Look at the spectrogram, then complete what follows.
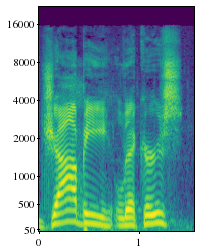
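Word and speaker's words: Jobi Liquors: It's pronounced Jobbie Liquors.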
